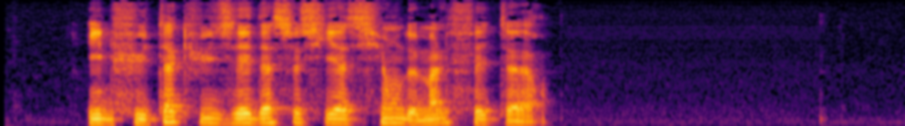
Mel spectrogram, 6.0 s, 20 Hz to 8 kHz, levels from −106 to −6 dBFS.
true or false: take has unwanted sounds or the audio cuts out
false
